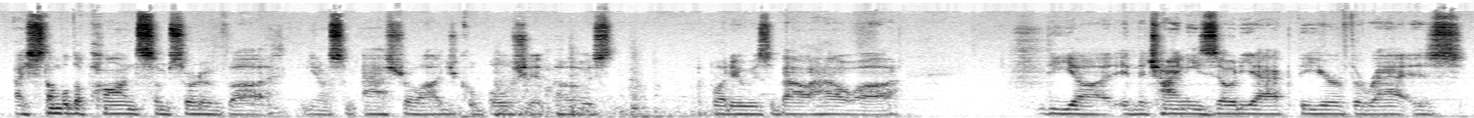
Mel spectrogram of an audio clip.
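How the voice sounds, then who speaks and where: Give me a young guy telling a band story in an even, unhurried drone, recorded a bit off-mic. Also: fairly low pitch, recorded from a distance, a little hiss or hum. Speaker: band bassist, guest. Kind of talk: casual interview storytelling. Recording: off-mic with faint room ambience.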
